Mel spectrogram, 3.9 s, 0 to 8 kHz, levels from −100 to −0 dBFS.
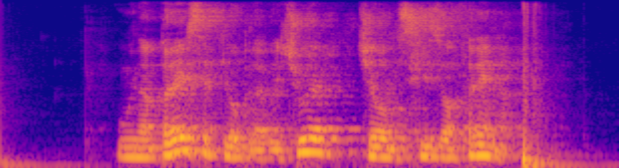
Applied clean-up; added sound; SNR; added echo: none; Knock; 13 dB; reverberation time 0.8 s.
